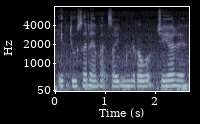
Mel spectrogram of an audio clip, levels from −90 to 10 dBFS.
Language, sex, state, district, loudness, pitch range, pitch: Hindi, female, Uttar Pradesh, Jyotiba Phule Nagar, -21 LUFS, 185-195 Hz, 190 Hz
